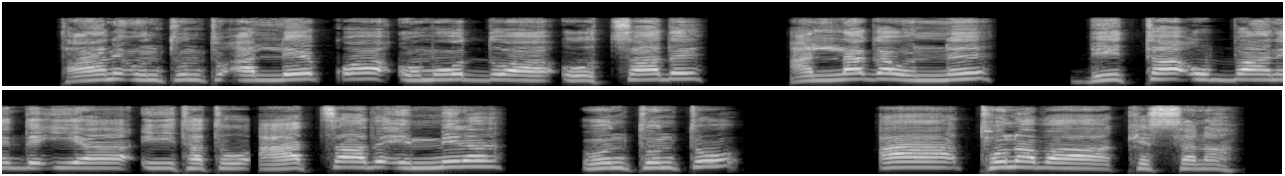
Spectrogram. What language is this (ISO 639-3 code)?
dwr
